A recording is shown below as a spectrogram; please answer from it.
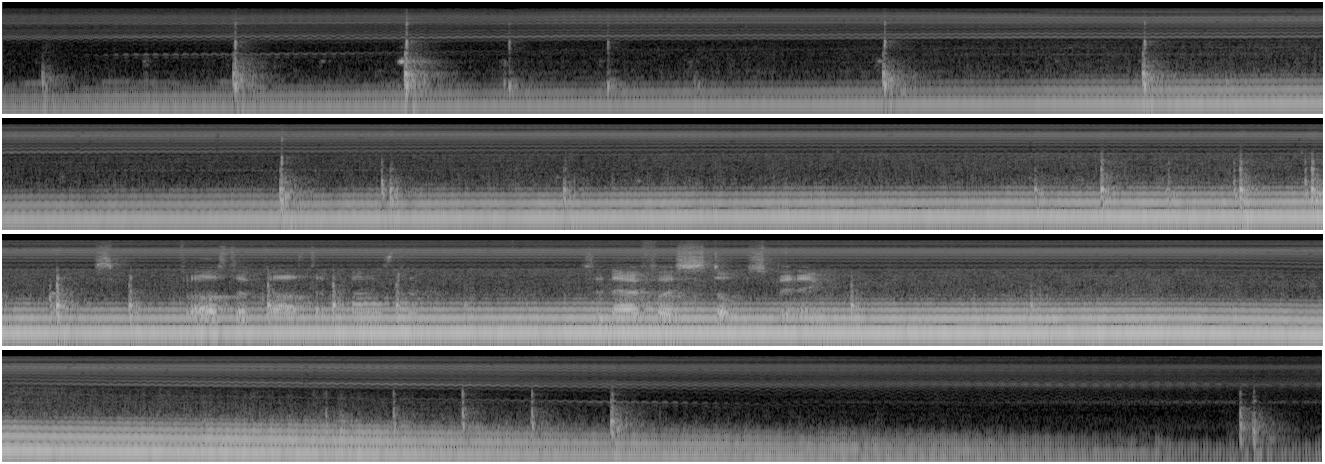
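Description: Small electric motor running on the pulsed output of a flywheel-driven alternator, giving a steady hum. Its pitch climbs over the first ten seconds or so, holds, then sinks and fades over the last few seconds as the motor slows. A few faint clicks sound along the way.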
